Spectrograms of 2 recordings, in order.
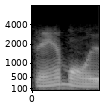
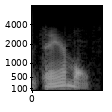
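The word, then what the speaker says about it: XAML: is determined by the zaml um by the way zaml X m l is the is the acronym there and that's pronounced with a you know rhyming with camel so let's go ahead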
